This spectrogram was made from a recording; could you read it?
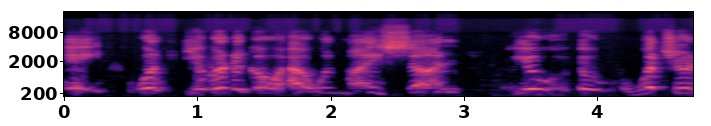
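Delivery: put-on very high, crotchety old-lady voice. Doing a character the way an old lady would, talking to someone dating her son, old lady voice. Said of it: "Like an old lady would".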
